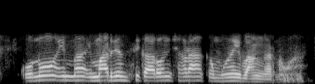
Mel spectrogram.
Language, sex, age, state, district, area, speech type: Santali, male, 30-45, West Bengal, Birbhum, rural, conversation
